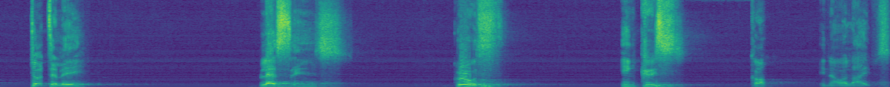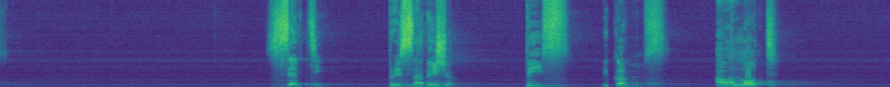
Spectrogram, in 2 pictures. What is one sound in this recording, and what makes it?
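A man preaches into a microphone in short, forceful phrases with long pauses, heard through loudspeakers in a reverberant hall.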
